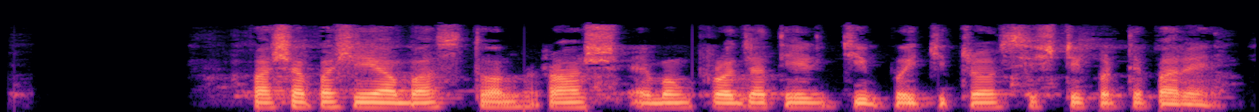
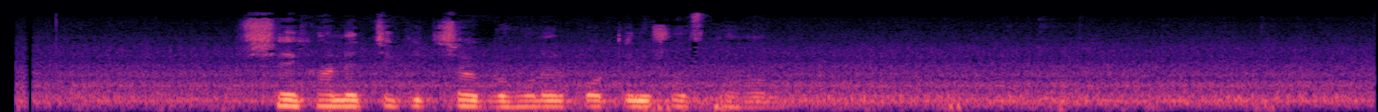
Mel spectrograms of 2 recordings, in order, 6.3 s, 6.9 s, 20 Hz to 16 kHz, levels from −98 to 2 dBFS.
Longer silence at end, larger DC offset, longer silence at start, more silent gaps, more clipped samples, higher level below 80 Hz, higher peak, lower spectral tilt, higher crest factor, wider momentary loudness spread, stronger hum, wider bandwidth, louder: first, 0.2 s vs 0 s; neither; first, 1.15 s vs 0.1 s; neither; neither; about the same, -60 dBFS vs -58 dBFS; first, -2 dBFS vs -6 dBFS; second, -5 dB/octave vs -7.5 dB/octave; about the same, 18 dB vs 20 dB; second, 6 LU vs 21 LU; neither; second, 8 kHz vs 11 kHz; first, -19 LUFS vs -23 LUFS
